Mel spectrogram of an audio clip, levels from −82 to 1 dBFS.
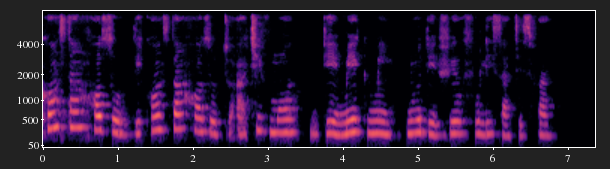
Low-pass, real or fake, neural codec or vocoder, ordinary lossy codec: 7.2 kHz; fake; vocoder, 44.1 kHz, 128 mel bands, Pupu-Vocoder; none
